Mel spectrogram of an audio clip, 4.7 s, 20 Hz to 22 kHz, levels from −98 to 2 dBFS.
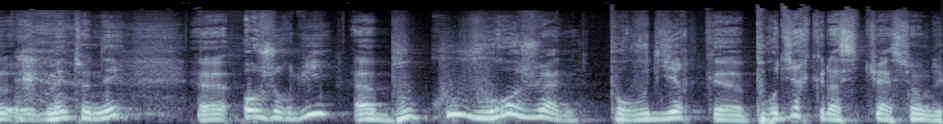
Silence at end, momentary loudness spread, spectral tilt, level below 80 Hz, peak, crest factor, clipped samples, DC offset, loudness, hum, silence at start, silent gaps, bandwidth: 0 s; 6 LU; -5.5 dB/octave; -42 dBFS; -4 dBFS; 14 dB; under 0.1%; under 0.1%; -19 LUFS; none; 0 s; none; 17.5 kHz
